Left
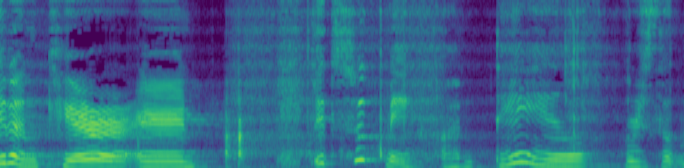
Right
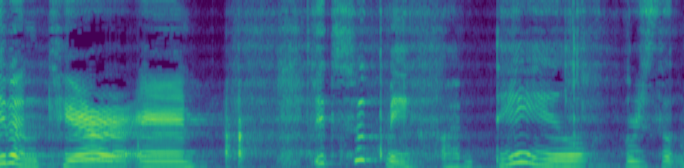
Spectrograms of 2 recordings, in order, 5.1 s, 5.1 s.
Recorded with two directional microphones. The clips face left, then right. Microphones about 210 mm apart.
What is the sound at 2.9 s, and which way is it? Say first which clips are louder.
A woman's voice: even; 15° left (ahead or behind).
